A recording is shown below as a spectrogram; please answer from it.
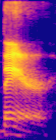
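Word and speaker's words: Bexar: yes it's called the bear that's how you pronounce it it's pronounced like b e a r bear it's a county in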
